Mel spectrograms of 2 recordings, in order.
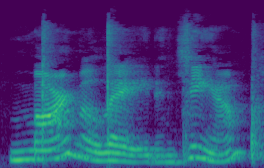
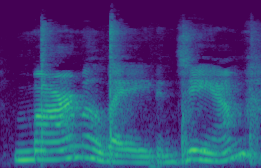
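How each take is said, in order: The two takes are said the same way.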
